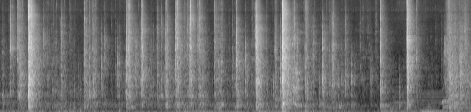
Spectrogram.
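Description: Stiff, ridged plastic plant sleeve crackling and crinkling as a potted plant is worked out of it: a fast, irregular run of sharp clicks and crackles, with louder snaps about half a second in, near the middle and near the end.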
